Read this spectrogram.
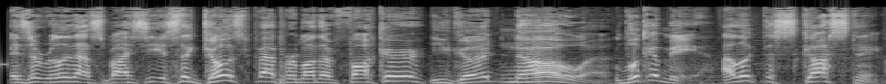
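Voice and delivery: high, worked-up whine at doubters; indignant protest. Real, not acted. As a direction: protest that it really is that bad. Arguing with doubting viewers.

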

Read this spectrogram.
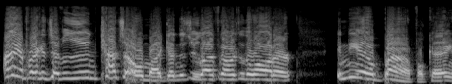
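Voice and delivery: high-pitched, heated blaming; upset protest. Acted. Junior blames Jeffy for the broken Switch, upset.

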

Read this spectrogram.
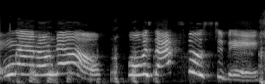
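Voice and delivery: very high, mock-doubtful nitpicking; playfully dish criticism back at a colleague; teasing critique. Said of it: "dish it right back to Neil".

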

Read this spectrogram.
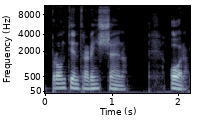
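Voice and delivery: ordinary delivery

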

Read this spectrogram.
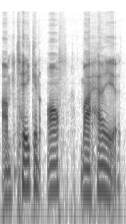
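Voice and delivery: usual speaking voice

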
